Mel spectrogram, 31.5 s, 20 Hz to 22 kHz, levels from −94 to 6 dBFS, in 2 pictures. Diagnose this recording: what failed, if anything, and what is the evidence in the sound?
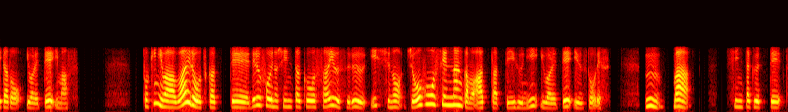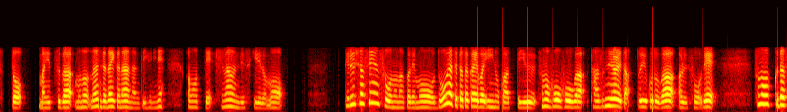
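Network stage: packet loss on an ADPCM call. Around 20 ms of audio, about one packet, vanishes at 11.74 s and again at 17.74 s, leaving hard-edged silent holes in the 32 kbit/s G.726 stream. That codec is limited to 300–3500 Hz. The decoder's adaptive predictor and step size fall out of step with the sender's. After each hole the speech resumes slightly distorted, then settles.

Driver or buffer stage: periodic USB or driver dropouts. From 25.31 s to 31.31 s, something blocks the audio driver every 0.5 s. Each time, roughly a millisecond of audio is skipped outright, about fifteen times in all. The result is evenly spaced ticks that sound only where signal is present.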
